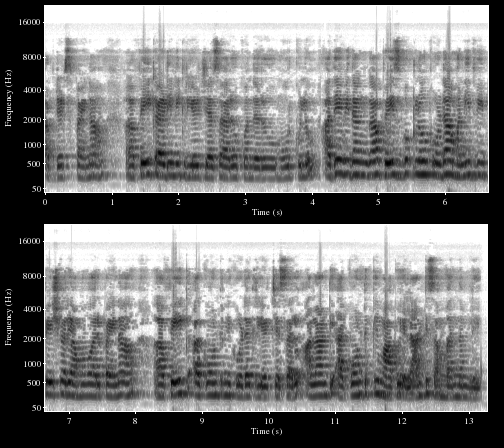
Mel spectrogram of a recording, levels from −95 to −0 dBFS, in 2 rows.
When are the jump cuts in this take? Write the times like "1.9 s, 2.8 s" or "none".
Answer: 4.1 s

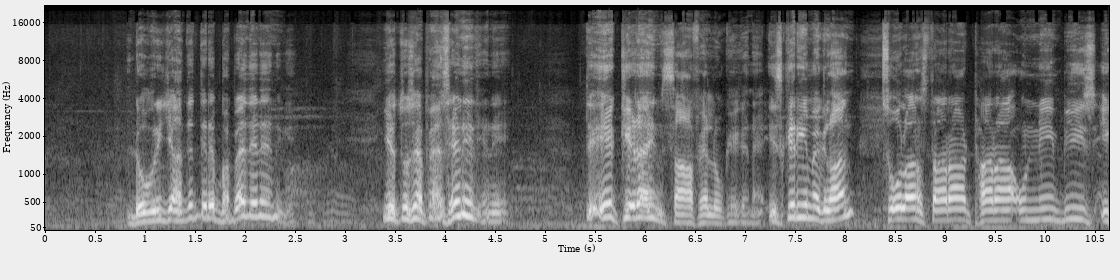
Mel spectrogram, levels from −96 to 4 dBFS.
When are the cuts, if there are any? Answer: 8.4 s

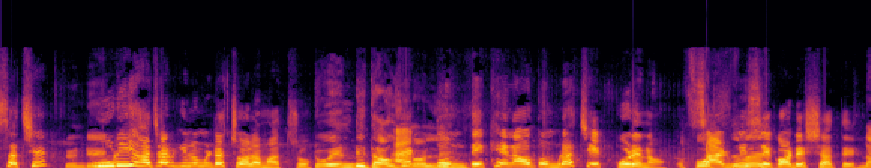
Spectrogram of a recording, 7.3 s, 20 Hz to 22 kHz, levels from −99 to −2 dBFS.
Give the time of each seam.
none

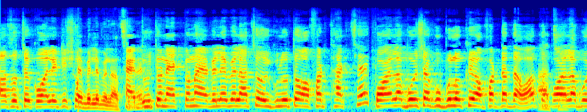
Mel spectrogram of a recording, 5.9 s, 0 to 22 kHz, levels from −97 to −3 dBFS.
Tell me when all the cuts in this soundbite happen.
0.8 s, 3.7 s

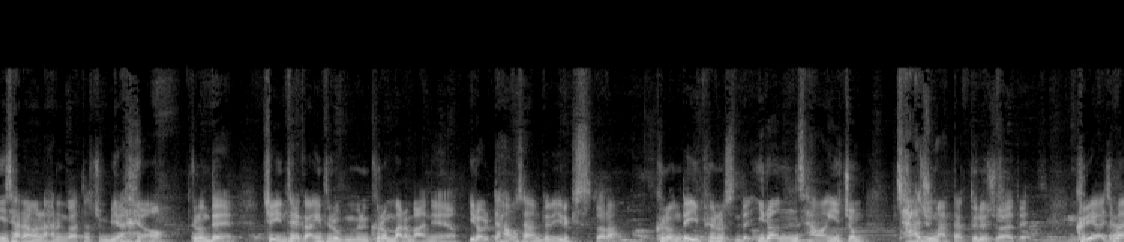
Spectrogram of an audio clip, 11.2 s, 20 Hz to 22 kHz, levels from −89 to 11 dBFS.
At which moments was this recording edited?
none

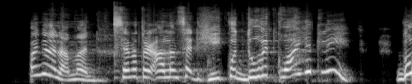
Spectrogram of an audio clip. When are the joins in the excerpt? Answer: 1.2 s

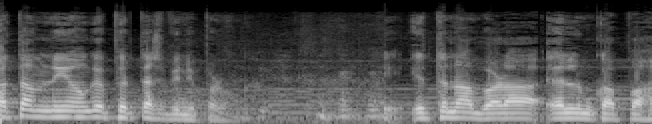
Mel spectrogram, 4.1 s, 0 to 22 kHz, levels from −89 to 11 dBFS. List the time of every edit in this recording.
2.5 s

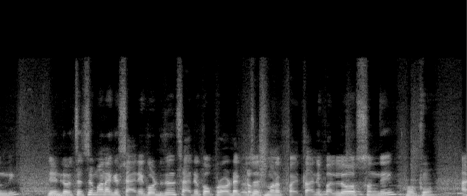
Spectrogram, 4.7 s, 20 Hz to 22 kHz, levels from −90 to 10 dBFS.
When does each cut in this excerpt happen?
2.5 s

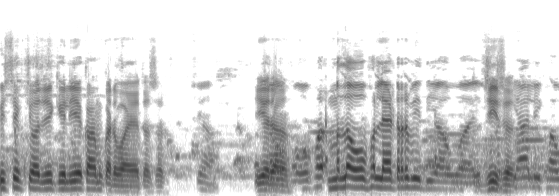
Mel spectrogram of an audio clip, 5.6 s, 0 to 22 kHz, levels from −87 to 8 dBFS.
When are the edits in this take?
none

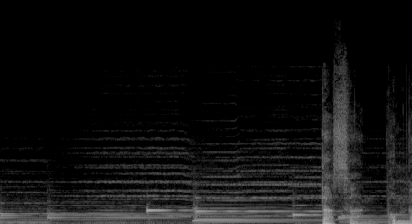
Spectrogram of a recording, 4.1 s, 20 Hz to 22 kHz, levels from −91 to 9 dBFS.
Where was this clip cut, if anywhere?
3.1 s

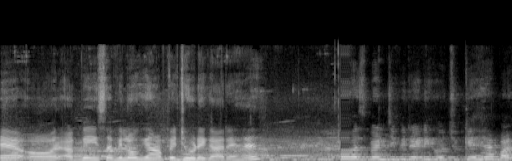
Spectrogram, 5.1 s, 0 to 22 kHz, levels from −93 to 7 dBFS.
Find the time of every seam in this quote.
3.4 s

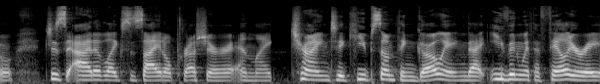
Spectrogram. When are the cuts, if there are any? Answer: 2.7 s

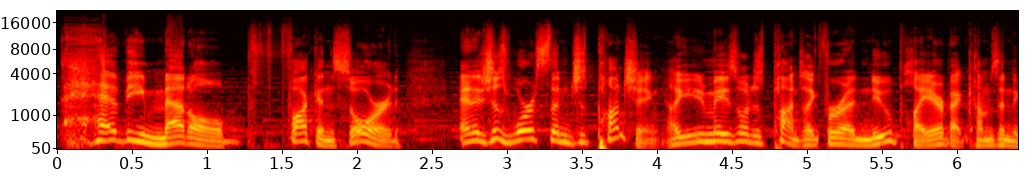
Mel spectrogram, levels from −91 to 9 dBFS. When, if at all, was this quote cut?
5.1 s

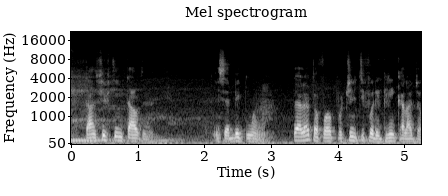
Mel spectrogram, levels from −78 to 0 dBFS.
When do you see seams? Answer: 3.3 s

